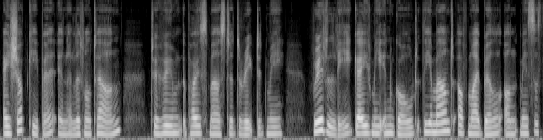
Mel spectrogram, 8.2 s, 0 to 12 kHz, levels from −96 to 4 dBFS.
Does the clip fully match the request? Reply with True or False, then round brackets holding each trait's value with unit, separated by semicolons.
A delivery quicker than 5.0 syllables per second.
False (4.8 syllables/s)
